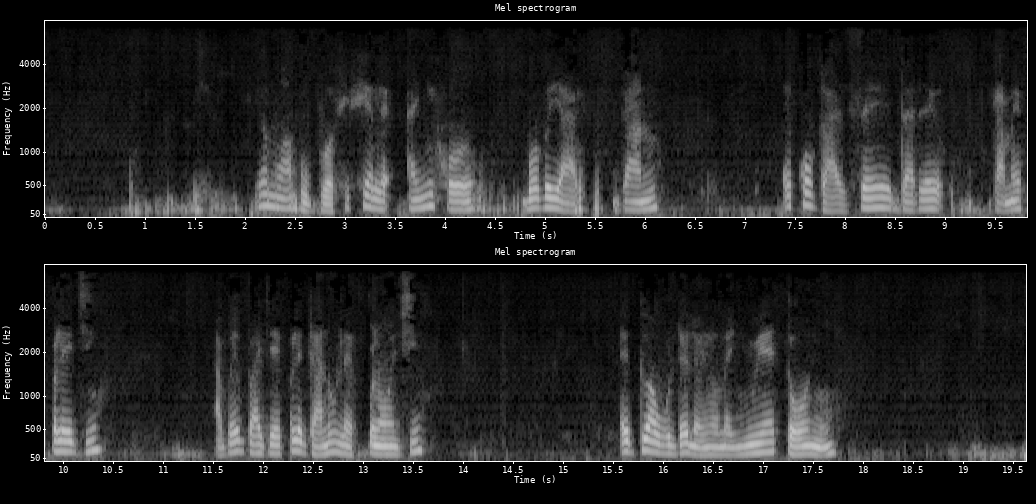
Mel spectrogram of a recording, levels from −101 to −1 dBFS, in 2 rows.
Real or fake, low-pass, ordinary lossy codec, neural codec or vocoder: fake; 7.2 kHz; MP3, 32 kbps; codec, 16 kHz, 2 kbps, X-Codec, WavLM features, trained on Multilingual LibriSpeech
